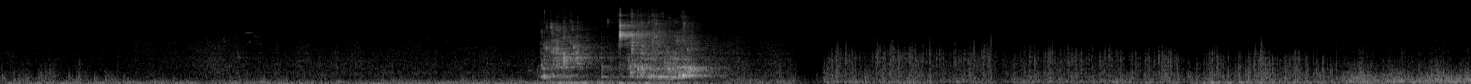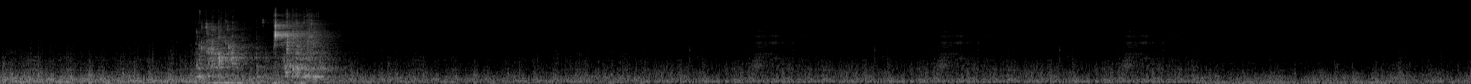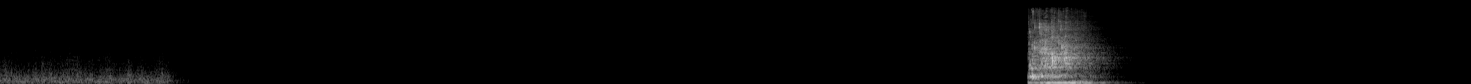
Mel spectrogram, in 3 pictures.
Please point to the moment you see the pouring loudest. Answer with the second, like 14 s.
40 s.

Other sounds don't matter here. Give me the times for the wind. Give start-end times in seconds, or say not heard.
0.0-31.1.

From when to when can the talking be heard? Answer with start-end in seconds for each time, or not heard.
not heard.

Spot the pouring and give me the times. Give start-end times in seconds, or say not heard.
5.4-7.0, 16.6-17.9, 39.7-40.4.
